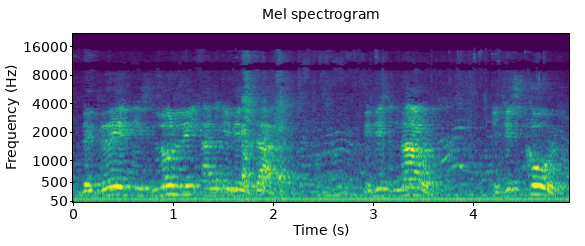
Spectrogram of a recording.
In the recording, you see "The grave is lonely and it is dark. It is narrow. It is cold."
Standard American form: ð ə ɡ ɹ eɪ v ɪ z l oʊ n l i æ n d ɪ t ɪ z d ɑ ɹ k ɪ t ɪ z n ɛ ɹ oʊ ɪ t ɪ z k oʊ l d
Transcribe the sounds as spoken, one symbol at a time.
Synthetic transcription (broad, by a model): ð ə ɡ ɹ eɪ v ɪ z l oʊ n l i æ n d ɪ t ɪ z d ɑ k ɪ t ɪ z n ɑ ʊ ɪ t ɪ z k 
